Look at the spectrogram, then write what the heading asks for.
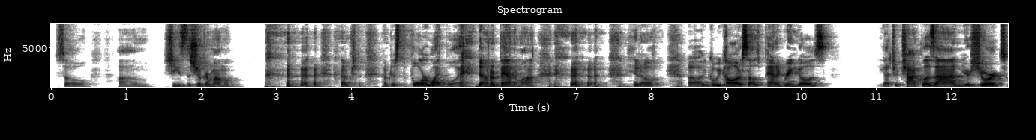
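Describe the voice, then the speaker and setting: A middle-aged American man with chest congestion, chatting casually and bluntly as a podcast guest. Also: lowish voice. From United States. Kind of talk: casual conversational interview.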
